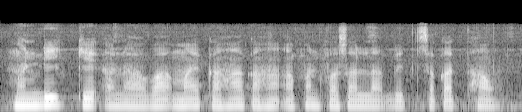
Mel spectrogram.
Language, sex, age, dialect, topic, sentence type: Chhattisgarhi, female, 18-24, Central, agriculture, question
